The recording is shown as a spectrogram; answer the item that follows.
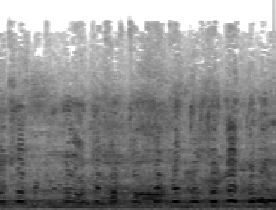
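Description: Crowd of protest marchers, many voices talking and calling out over one another.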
